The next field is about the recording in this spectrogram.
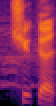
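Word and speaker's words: Chucka: Steven, it's spelled C-H-U-C-K-A, but Chuka sounds more correct to me.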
